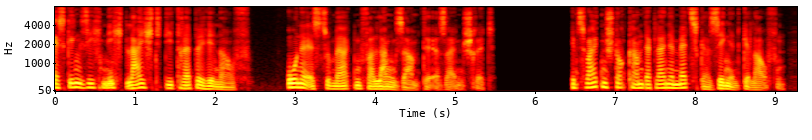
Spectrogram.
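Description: An actor narrating a literary radio play in a precise, measured way. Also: male voice, on the low side, sing-song, dry recording, studio quality. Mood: measured narration.

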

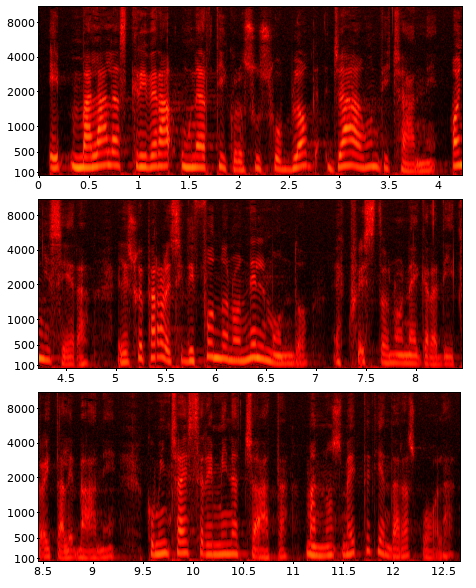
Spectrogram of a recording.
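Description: A woman narrating dramatically as a stage storyteller, in deliberate, short, suspenseful phrases. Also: on the low side. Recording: long hall reverb, piano music behind.

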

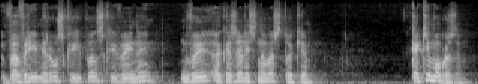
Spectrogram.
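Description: An actor playing a pensive revolutionary investigator in a radio play, speaking in a thoughtful, formal manner. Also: male voice, on the high side, lively intonation, unhurried. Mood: inquiring.

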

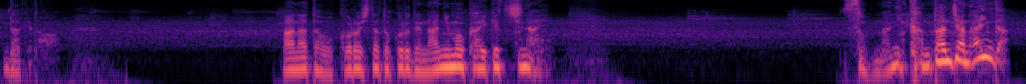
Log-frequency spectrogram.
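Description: An actor playing an idealistic young prince with a formal, sincere, intense manner in a radio drama. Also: male voice, mid-range voice, very animated, moderate pace, pauses often, slight background noise, natural voice. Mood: earnest pleading. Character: earnest, idealistic young prince leading an army. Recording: music behind the voice.

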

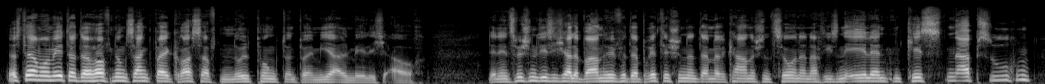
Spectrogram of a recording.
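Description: A man's voice: mid-range voice, no room sound, close to an everyday voice. Man acting postwar investigator, wry, dramatic storyteller, radio play, dry close recording. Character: wry male postwar investigator, excitable, recounting his case.

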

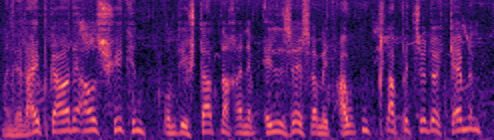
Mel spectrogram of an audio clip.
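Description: An actor playing a sceptical, condescending medieval archbishop with a measured, sardonic manner in a radio drama. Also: male voice, high voice, animated, vocal fry, pushed and bright, a little hiss or hum, exaggerated voice.

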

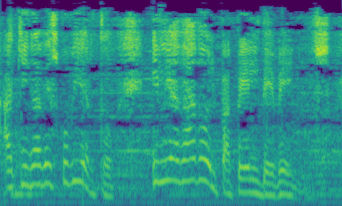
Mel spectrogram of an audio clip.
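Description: An actress as a wry, theatrical storyteller, giving dramatised scripted narration for a radio drama. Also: female voice, mid-range voice, big pitch swings, moderate pace, music in the background, close to an everyday voice. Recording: dull radio sound, noisy background.

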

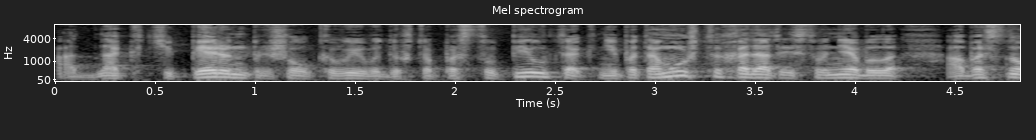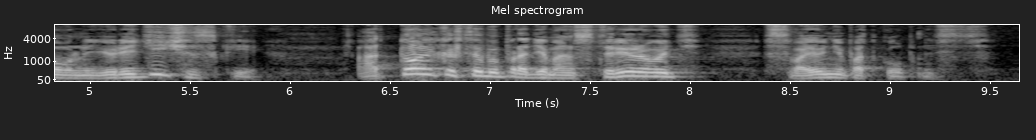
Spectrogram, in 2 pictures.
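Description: Expressive male radio drama narrator. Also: medium pitch, brisk, husky.

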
